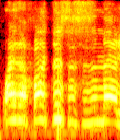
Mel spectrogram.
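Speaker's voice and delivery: high, loud mock yelling; mock angry customer yell. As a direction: ham up a rude customer shouting. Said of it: "you yelling at the top of your lungs".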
